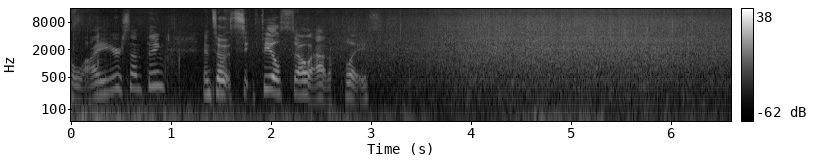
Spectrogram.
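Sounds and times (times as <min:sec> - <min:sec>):
speech: 0:00.0 - 0:03.2
waterfall rush of falling water: 0:01.4 - 0:06.5.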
